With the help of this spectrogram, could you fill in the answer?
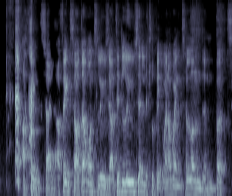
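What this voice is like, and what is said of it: Birmingham Brummie accent. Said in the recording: “I'm a Brummie, born and bred in Birmingham ... our accents probably give us away”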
